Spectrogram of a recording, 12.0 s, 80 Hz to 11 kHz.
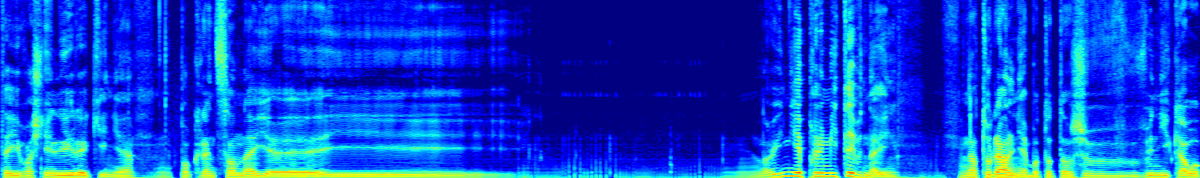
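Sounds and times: man's drawn-out hesitation sound: 0.0 - 5.3, 7.3 - 12.0
faint clicks: 1.5 - 1.9, 4.3 - 7.6.

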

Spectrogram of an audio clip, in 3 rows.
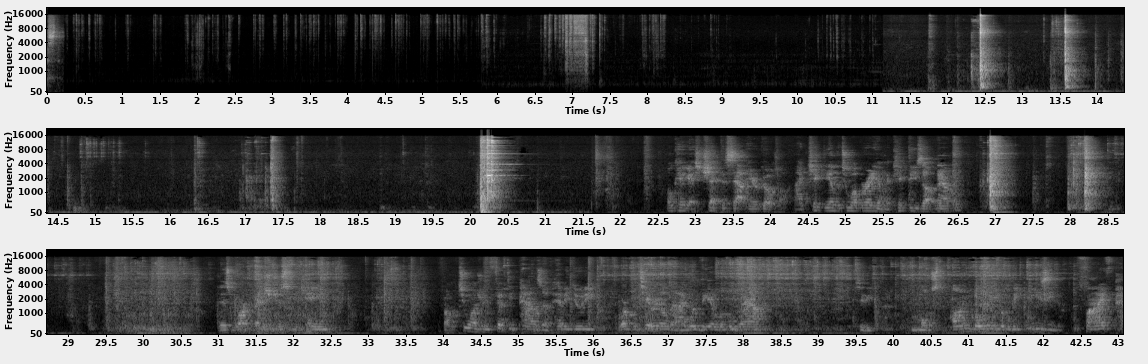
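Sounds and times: metal hardware clinking: 20.1 - 21.0.

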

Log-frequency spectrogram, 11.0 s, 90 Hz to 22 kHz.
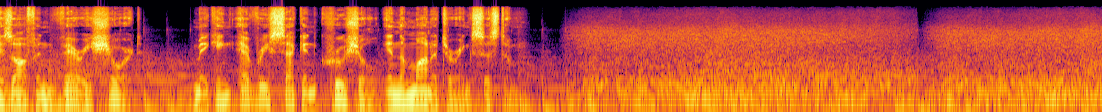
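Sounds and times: faint background music: 0.0 - 11.0
deep rumble: 5.3 - 11.0
steady rushing noise: 5.4 - 11.0.

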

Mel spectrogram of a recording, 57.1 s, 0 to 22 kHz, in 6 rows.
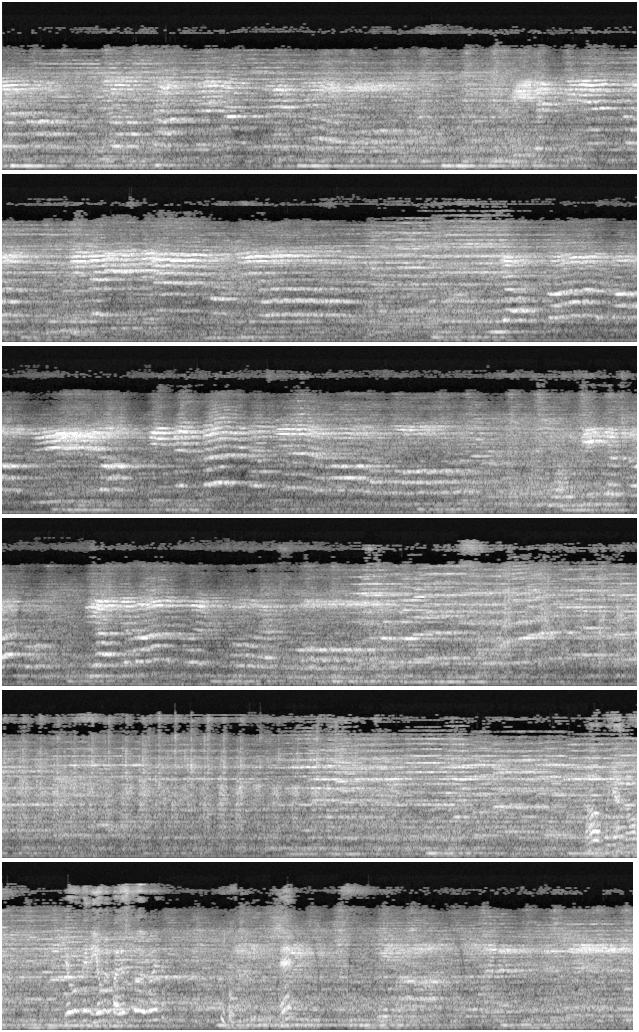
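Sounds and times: mariachi music: 0.0 - 57.0.

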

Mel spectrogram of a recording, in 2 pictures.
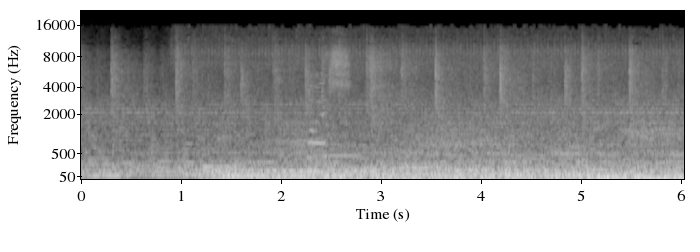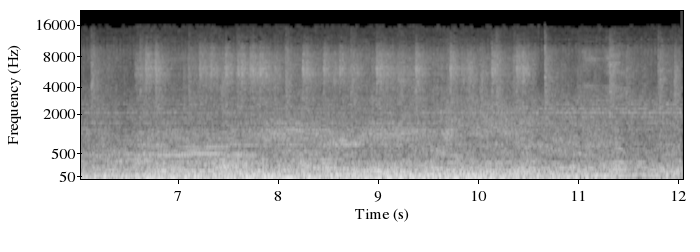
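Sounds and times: film soundtrack music: 0.0 - 12.0
heavy low rumble: 0.2 - 12.0.

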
